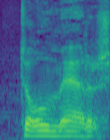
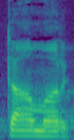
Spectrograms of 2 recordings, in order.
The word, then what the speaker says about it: Tamar: Nou ja, Tomer zegt men dan, maar met die uitspraak hou ik me niet bezig. Het is Tamar en Tamar kennen we als de naam van een prinses uit het huis van David.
